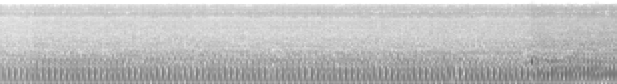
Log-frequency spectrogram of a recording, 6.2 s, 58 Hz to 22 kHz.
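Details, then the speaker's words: Free Craftsman lawn tractor (part 917.273760) single-cylinder engine after carb and fuel fix, running without the air filter; runs with a steady, even fast thumping, no stumbles or surging, sounding much better than before. Normal running. "So my fingers are crossed. Woo! That sounds a lot better."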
